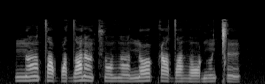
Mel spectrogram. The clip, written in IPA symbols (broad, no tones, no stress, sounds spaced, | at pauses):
n ɔ̃ tˤ ɵ b ə dˤ ɪ ɾ ɔ̃ t͡s õ ðˤ ã n ɔ k o dˤ ɵ ðˤ ʉ ɡ õ ǀ ə̃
